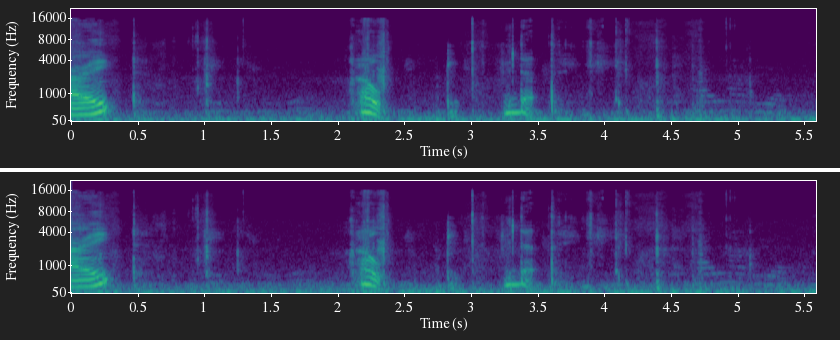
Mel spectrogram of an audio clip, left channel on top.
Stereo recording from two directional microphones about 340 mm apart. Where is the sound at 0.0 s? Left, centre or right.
Centre.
